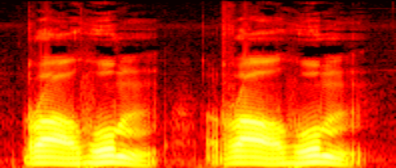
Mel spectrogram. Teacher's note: Huruf ro kalau dia memiliki harakat fathah atau harakat dommah, maka huruf ro dibaca tebal, dibaca tabkhim. Sehingganya pengkalisan kita n terangkat ke atas.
